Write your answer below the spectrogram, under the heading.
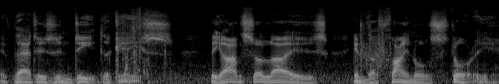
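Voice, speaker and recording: Over clear background noise, a man puts on a character voice with a very deep, low pitch. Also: fairly slow pace, ordinary pitch variation. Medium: video game. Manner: grave, formal.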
